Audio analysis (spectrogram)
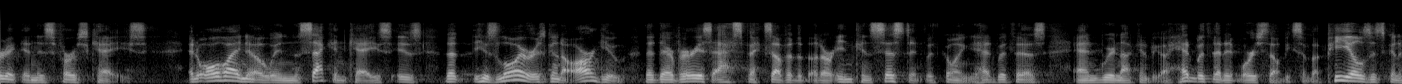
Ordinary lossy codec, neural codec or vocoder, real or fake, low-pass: MP3, 64 kbps; codec, 16 kHz, 0.8 kbps, ZipCodec; fake; 7.2 kHz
